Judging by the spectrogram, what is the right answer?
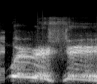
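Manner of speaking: loud, very high, over-mouthed exaggerated superhero bark.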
